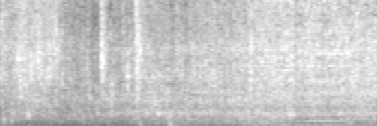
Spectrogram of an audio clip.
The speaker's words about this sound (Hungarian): Ez az út Csapról vezet Beregszász irányába. Még a tapasztalt sofőrnek is nehéz megbirkózni a kátyukkal.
